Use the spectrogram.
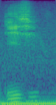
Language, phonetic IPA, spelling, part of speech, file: Malagasy, [izʲ], izy, pronoun, Mg-izy.ogg
- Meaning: Third person, singular and plural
